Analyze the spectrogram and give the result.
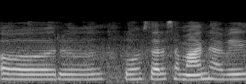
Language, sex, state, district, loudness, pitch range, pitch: Chhattisgarhi, female, Chhattisgarh, Bilaspur, -16 LUFS, 230-245 Hz, 235 Hz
